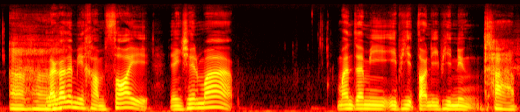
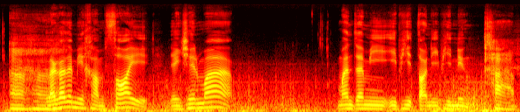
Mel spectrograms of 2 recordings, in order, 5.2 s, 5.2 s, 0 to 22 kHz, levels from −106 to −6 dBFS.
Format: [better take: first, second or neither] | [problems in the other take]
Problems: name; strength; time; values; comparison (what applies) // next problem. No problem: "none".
first | wind noise on the microphone; occasional gusts; 20 dB below the speech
